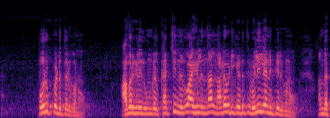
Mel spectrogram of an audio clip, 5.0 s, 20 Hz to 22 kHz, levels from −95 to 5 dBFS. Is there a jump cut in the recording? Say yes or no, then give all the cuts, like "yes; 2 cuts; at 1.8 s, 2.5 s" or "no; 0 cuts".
no; 0 cuts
